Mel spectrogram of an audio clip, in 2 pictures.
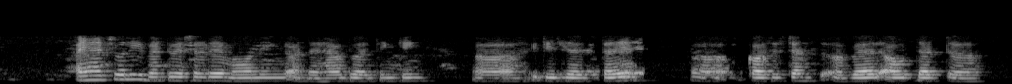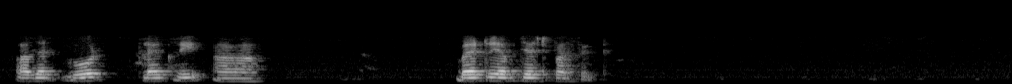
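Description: Echo leak appears in three bursts, at 5.56 to 6.02 s, 6.2 to 6.47 s and 7.09 to 7.39 s. Each time, a second copy of the speech trails the original by 125 ms. It is quiet in the first burst, roughly 15 dB down, strongest in the second at only about 5 dB below, and in between in the third, about 10 dB down. The likely cause is a far-end loudspeaker whose echo canceller failed to subtract all of the sound its microphone picked up, so a delayed residue came back down the line.

Packet loss with pitch repetition occurs at 12.66 to 12.68 s. A gap of about 20 ms, which fits a single lost packet, was concealed by repeating the last pitch cycle of the speech. Because the gap is so short, the repeated cycle does not fade into silence. It is heard as a brief held, slightly buzzy tone before normal speech resumes, all within the narrow 250 Hz to 3.7 kHz band of the G.711 telephone path.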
